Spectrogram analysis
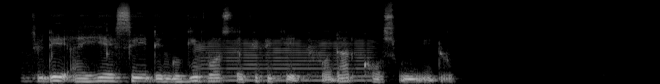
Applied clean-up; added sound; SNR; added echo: neural mask model RNNoise.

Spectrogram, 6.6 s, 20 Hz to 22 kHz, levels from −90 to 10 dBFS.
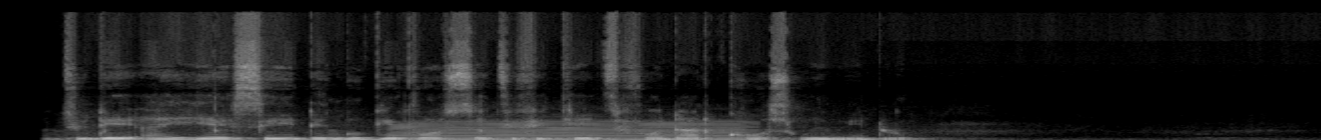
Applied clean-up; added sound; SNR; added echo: none; Wind instrument, woodwind instrument; 12 dB; none.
